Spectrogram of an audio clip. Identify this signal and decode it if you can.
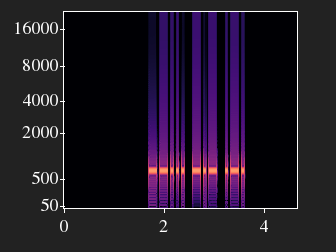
Morse code, heard as a keyed tone, about 27 wpm, 700 Hz. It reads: 7KR
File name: Speed-Racing - Three Letter-Number Combinations - 22wpm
